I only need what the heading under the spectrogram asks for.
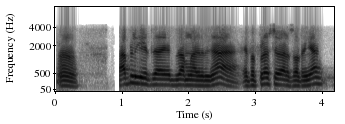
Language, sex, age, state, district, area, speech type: Tamil, male, 45-60, Tamil Nadu, Tiruvannamalai, rural, conversation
